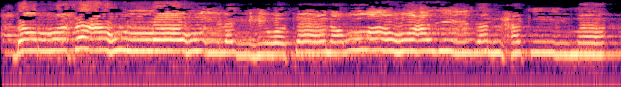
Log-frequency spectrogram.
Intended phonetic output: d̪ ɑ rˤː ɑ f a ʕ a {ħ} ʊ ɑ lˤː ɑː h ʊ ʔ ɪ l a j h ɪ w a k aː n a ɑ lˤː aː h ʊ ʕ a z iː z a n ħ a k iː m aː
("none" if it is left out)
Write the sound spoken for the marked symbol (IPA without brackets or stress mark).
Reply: h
